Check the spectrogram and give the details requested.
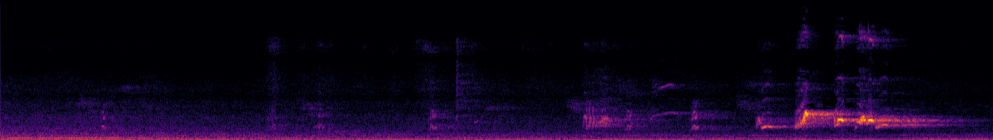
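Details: A caged red-whiskered bulbul flock leader singing in competition: soft chirps and a short trill lead into a loud, rich warbled phrase near the end, over a low hum.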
